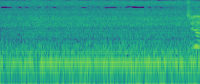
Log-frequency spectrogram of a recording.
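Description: Boat motor running steadily at slow no-wake trolling speed, a constant low hum with water and wind noise around it.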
